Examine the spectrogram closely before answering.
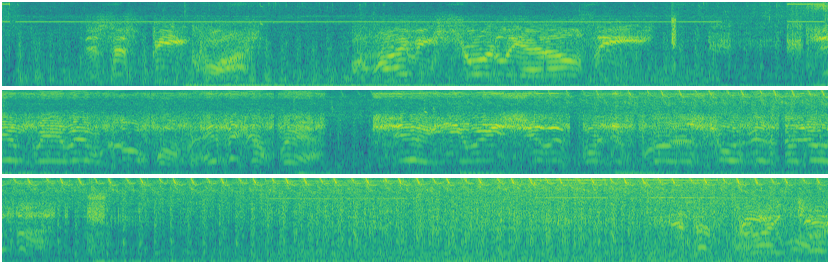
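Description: A helicopter rumbles overhead.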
